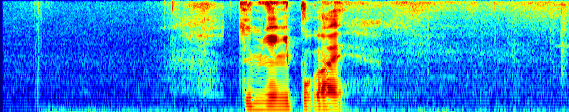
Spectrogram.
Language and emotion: Russian, neutral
